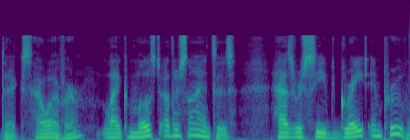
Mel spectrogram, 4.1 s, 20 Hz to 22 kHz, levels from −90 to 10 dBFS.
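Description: No technical faults can be heard in this speech.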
